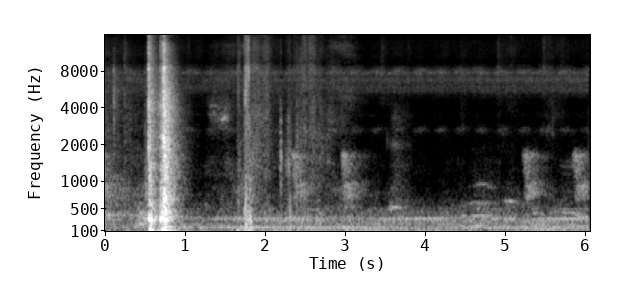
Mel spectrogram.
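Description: A door banging open or shut with a sharp clack about a second in, followed by a softer knock. After that, faint rapid, evenly spaced chirping in the night background.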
